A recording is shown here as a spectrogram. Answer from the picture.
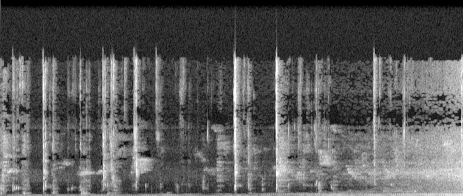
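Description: Close-miked eating sounds: wet chewing and lip smacks of rice and small-fish tomato curry eaten by hand, a quick run of clicks in the first two seconds, then a few sharp smacks. A motor vehicle's engine hum grows steadily louder over the last few seconds.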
